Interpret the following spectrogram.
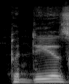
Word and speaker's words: Padilla: Padilla's gonna be 34 tomorrow. Happy early birthday, you old motherfucker. Yeah. See, and I'm pronouncing it right, Padilla, because I speak Spanish.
